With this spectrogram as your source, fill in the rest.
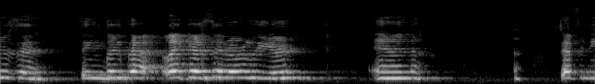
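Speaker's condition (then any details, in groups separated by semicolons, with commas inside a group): Cerebral palsy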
